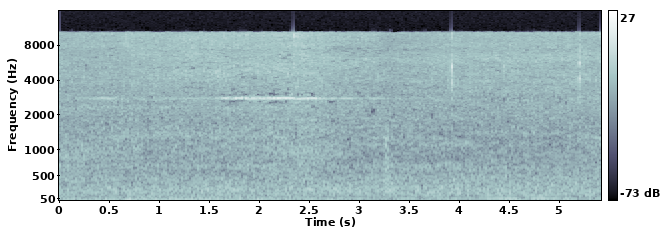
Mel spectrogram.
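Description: Steady engine and road rumble of a car, heard from inside the cabin while it is driving.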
